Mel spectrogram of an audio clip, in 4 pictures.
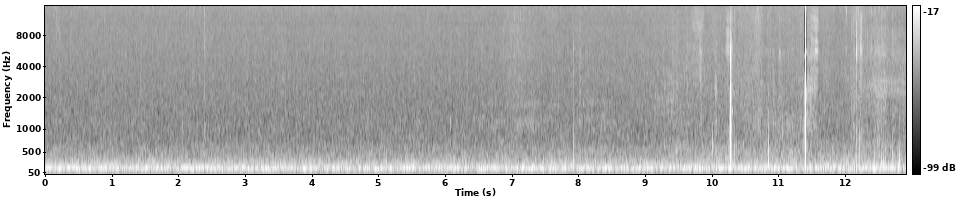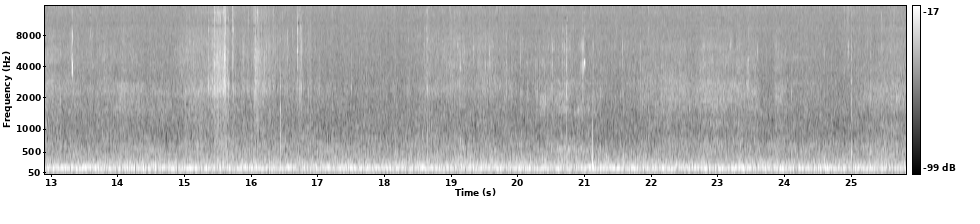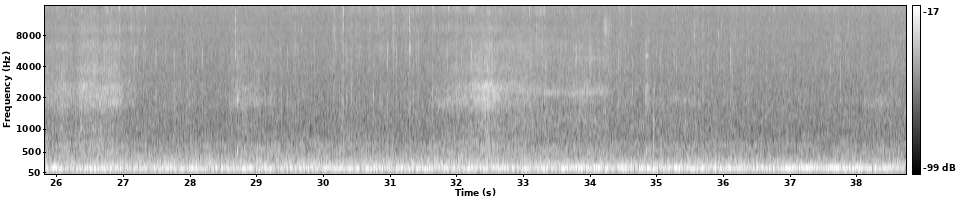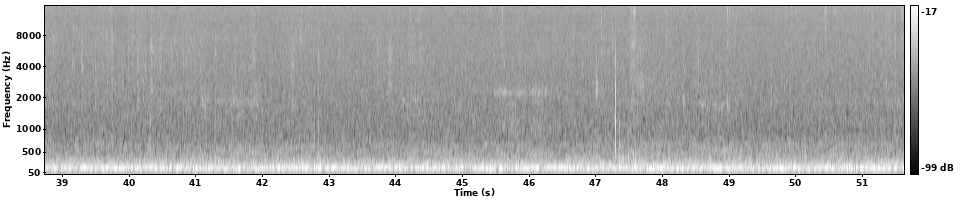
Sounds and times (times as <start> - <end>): Patter: 0.0 - 51.6.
